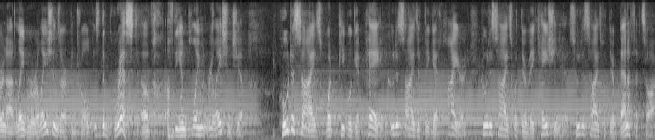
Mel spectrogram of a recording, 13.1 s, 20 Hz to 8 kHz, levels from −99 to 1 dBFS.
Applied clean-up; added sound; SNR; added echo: none; Brass instrument; 10 dB; none.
